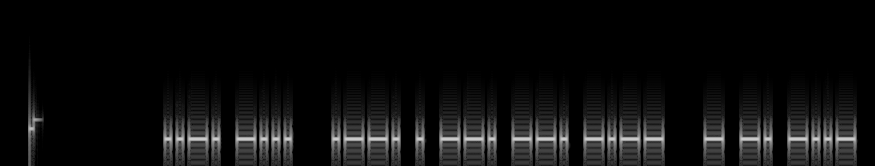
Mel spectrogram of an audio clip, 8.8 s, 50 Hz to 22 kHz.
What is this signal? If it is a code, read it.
Morse code, heard as a keyed tone, about 21 wpm, 700 Hz. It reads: FB PEGGY TNX
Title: Practice QSO - Exchange 3 - More Info - 20wpm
